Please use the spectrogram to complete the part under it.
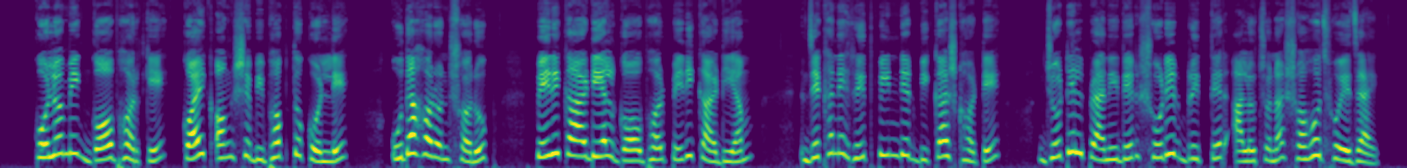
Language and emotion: Bengali, neutral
